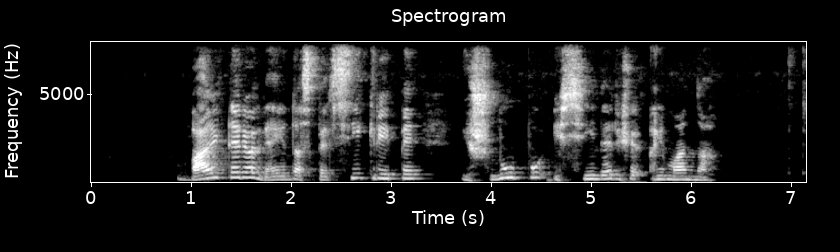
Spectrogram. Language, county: Lithuanian, Panevėžys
